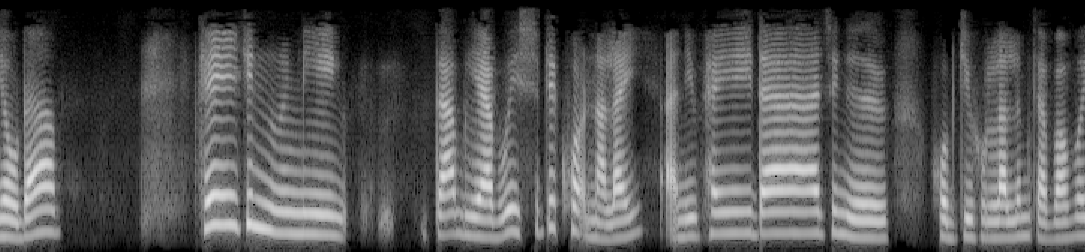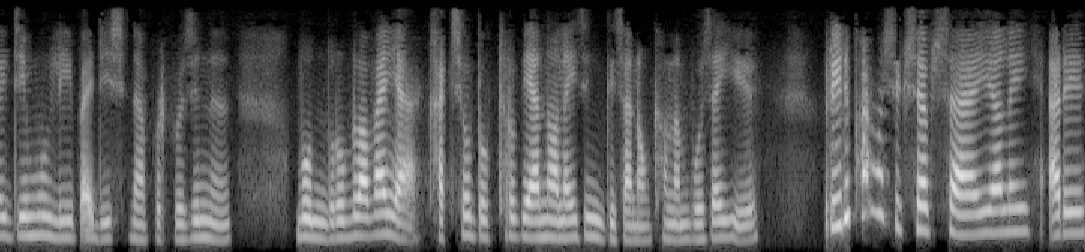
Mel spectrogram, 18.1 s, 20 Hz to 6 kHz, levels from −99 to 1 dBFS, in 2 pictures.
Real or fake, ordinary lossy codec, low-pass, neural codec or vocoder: fake; MP3, 32 kbps; 5.4 kHz; codec, 24 kHz, 0.9 kbps, WavTokenizer, large speech release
